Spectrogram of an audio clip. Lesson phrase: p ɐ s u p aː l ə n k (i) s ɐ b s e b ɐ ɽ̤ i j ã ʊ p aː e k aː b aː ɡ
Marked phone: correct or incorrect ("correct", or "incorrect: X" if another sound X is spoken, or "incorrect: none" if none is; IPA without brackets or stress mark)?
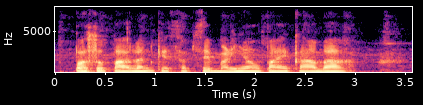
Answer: incorrect: e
